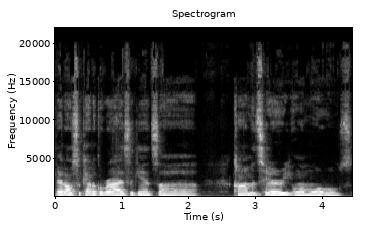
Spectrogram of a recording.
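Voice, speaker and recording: A woman with an American accent speaks at a medium pitch in a somewhat breathy voice. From Chicago, Illinois. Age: 20s. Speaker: vlogger. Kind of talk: casual vlog monologue.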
